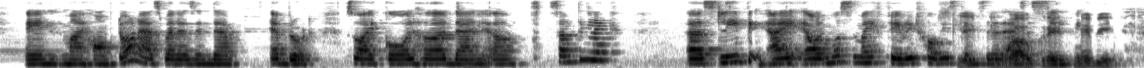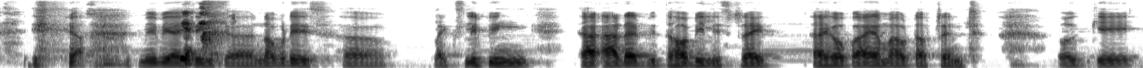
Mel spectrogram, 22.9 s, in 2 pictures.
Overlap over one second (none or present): present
